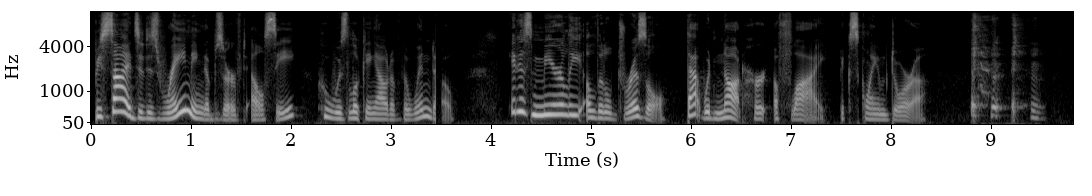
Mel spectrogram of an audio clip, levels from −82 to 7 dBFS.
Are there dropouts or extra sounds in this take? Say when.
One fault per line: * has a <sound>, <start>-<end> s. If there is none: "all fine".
* has a dropout, 3.5-3.5 s
* has a cough, 8.8-9.6 s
